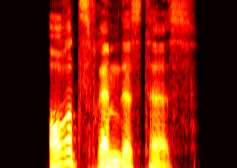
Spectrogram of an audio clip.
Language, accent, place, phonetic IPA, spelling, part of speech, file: German, Germany, Berlin, [ˈɔʁt͡sˌfʁɛmdəstəs], ortsfremdestes, adjective, De-ortsfremdestes.ogg
- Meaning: strong/mixed nominative/accusative neuter singular superlative degree of ortsfremd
